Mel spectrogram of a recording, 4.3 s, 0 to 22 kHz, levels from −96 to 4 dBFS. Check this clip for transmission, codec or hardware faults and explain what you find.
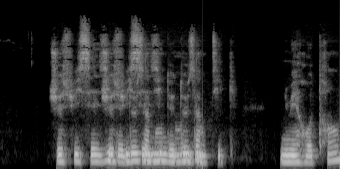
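One fault is present: a doubled audio track from 1.28 s to 2.54 s. In that stretch the speech is heard twice. A second copy trails the original by roughly 0.7 s, at about the same level. The likely cause is a second capture of the same signal through a slower path, or an edit holding two copies out of step. The copy is dry, full-band and without room tail. It starts and stops abruptly.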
